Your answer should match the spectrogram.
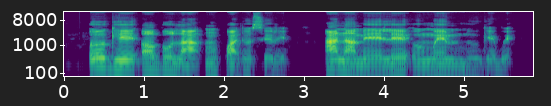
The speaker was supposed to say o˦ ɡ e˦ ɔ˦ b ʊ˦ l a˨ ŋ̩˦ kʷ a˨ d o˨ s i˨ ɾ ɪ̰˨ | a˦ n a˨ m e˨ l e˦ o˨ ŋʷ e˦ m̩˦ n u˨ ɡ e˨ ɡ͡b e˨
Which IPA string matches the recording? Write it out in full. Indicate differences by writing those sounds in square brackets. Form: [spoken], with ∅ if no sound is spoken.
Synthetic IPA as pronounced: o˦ ɡ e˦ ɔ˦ b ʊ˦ l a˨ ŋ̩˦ kʷ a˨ d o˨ s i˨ ɾ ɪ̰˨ | a˦ n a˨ m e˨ l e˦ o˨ ŋʷ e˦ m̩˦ n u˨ ɡ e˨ ɡ͡b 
